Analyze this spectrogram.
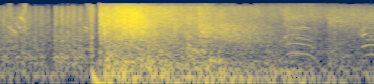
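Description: A large explosion booms and roars, then slowly fades.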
